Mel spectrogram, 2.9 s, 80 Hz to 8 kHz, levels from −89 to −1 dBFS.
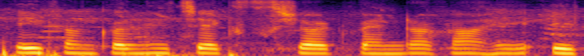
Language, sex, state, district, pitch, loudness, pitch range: Hindi, female, Bihar, Gaya, 195 Hz, -16 LUFS, 190-200 Hz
